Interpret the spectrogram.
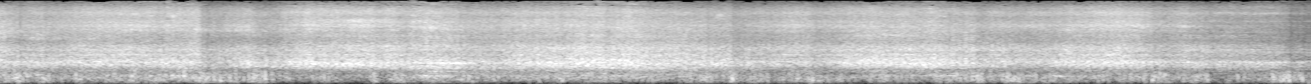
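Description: Container freight train wagons rolling past at speed: a steady rush of wheels on rail, easing slightly as the last wagons clear near the end.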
